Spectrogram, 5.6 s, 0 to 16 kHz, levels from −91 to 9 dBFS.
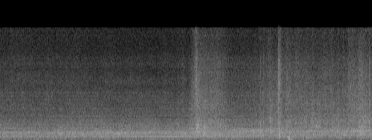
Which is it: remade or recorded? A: remade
